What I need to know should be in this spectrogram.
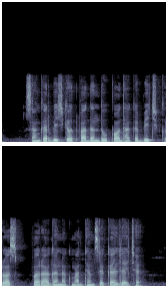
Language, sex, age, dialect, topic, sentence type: Maithili, male, 18-24, Eastern / Thethi, agriculture, statement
